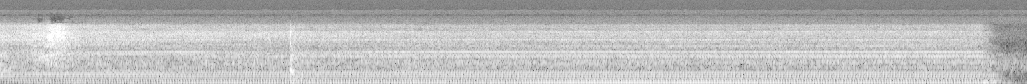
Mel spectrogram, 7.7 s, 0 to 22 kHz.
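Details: L'Or Barista capsule coffee machine, about 2.5 years old, warmed up and large coffee selected on a second capsule after one coffee: steady low pump buzz for about seven seconds, no gurgle or tone change; pump runs but no coffee flows.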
